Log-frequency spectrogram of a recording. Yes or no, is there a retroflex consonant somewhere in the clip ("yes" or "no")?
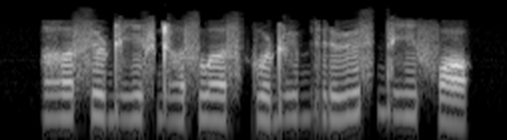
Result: yes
